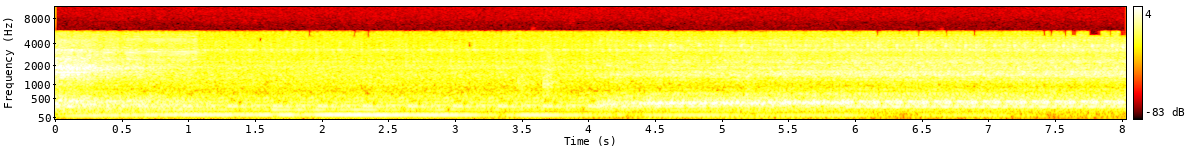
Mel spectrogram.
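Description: Tamiya 1/16 scale King Tiger radio-controlled model tank running, a steady engine-like hum; the sound shifts, with a higher tone added, about four seconds in.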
